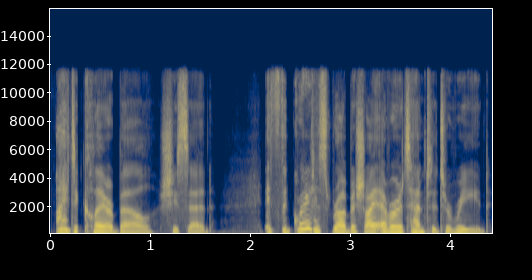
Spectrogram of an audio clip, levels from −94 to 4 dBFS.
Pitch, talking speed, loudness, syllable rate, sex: 235 Hz, 190 wpm, -16 LUFS, 5.6 syllables/s, female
